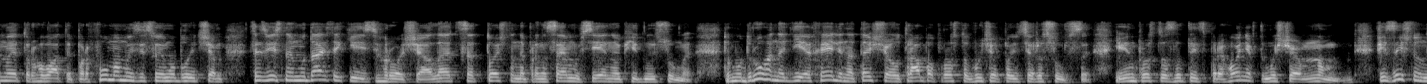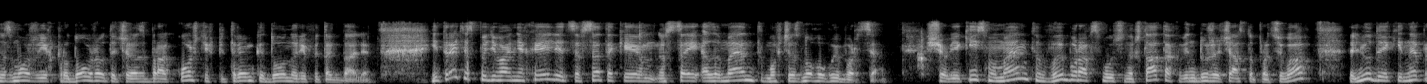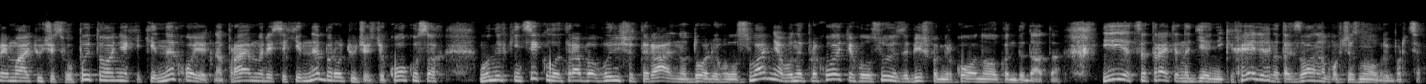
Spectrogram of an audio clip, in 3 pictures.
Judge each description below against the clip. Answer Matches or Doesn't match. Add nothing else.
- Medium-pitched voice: Matches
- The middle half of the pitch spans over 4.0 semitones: Matches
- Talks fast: Matches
